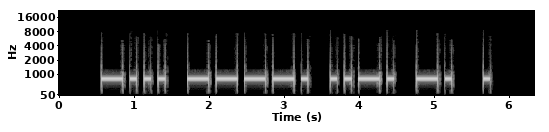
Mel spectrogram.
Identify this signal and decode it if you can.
Morse code, heard as a keyed tone, about 13 wpm, 800 Hz. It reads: B9FNE
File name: LEZIONI / 8 YJ45 / 8 Y 12wpm 2228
